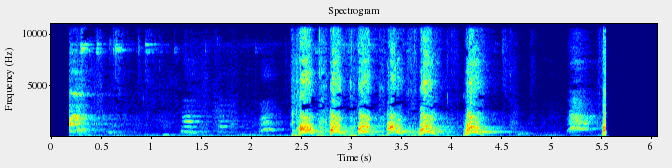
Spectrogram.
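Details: Dog giving a quick run of sharp barks and yips, about six close together, then a final short bark after a pause, with fainter whining sounds before the burst.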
